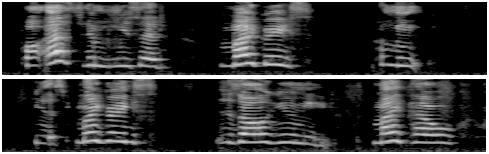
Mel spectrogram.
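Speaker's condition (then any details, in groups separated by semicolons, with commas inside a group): Cerebral palsy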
